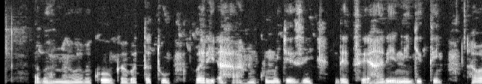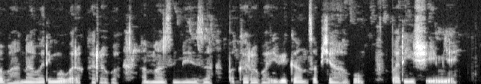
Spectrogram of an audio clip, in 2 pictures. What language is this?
Kinyarwanda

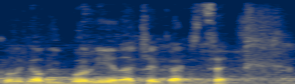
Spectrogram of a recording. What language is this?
Czech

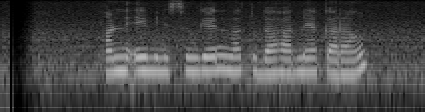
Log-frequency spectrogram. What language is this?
Sinhala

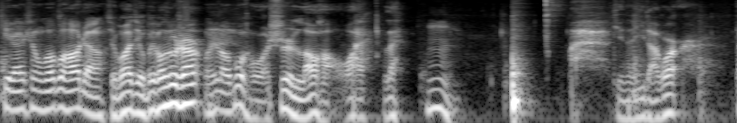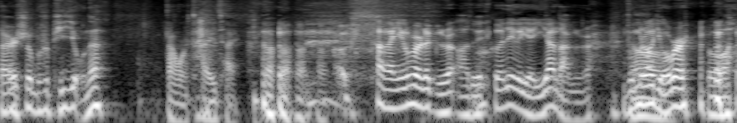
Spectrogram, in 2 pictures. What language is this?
Chinese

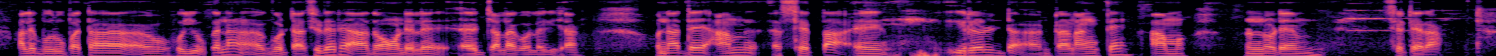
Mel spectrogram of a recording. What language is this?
Santali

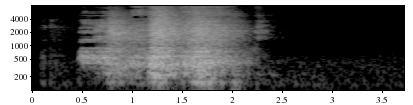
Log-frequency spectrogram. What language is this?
Czech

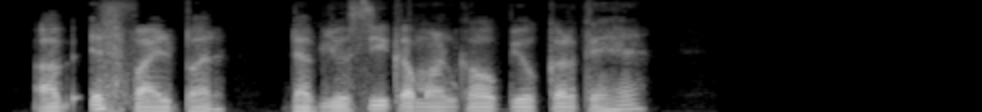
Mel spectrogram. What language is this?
Hindi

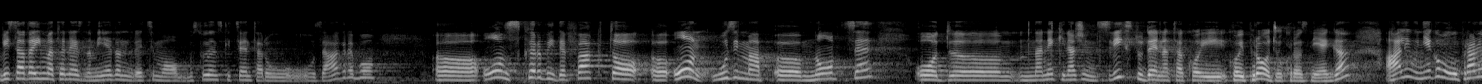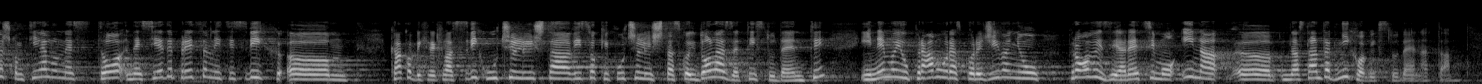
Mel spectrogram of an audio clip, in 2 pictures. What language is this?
Croatian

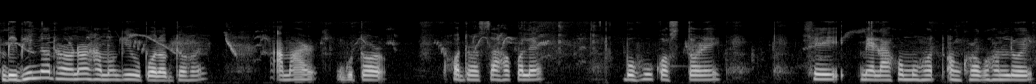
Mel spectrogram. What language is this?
Assamese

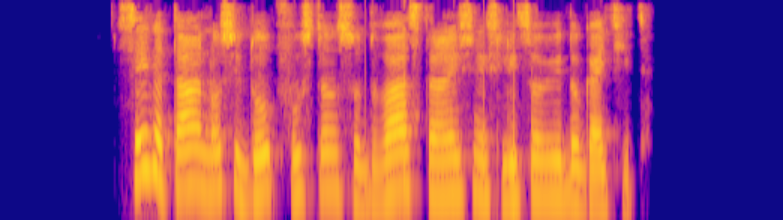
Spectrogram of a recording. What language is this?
Macedonian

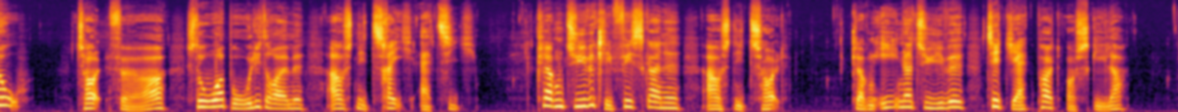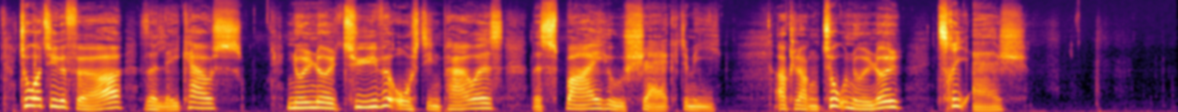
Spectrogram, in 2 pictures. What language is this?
Danish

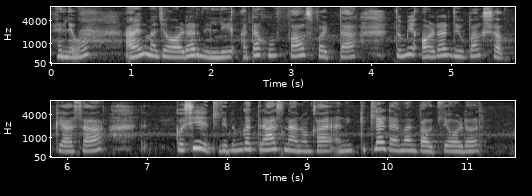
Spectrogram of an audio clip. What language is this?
Konkani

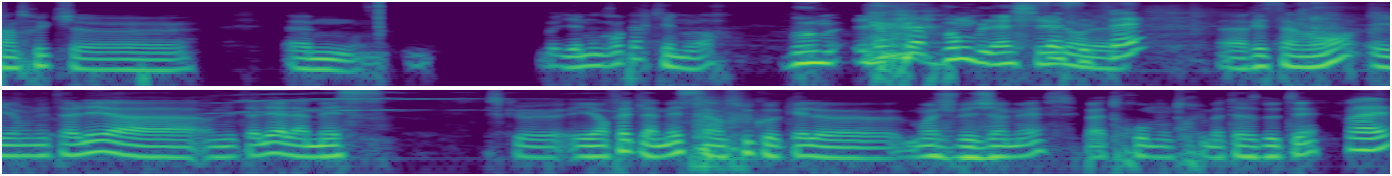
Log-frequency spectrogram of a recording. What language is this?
French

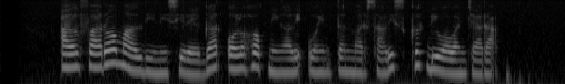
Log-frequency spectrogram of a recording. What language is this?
Sundanese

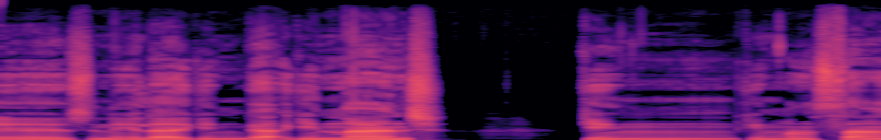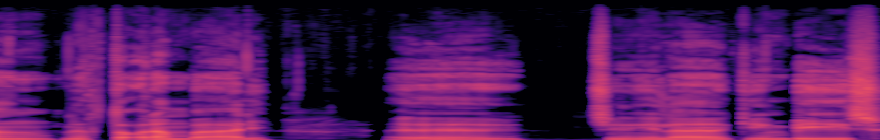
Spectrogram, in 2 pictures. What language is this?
Tilquiapan Zapotec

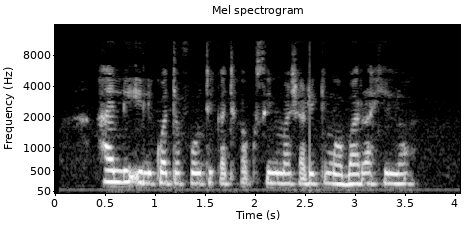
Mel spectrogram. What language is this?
Swahili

